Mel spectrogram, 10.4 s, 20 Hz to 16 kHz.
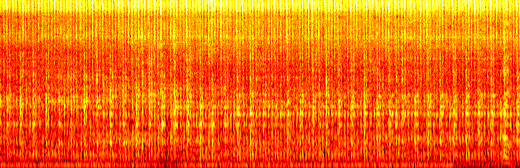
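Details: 1993 Toyota Tercel on a lift, just started during its revival, heard at the engine: heavy, regular knocking at about four per second over a rough, labouring idle, and it won't accelerate. The owner suspects rod knock; the cause is unconfirmed.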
